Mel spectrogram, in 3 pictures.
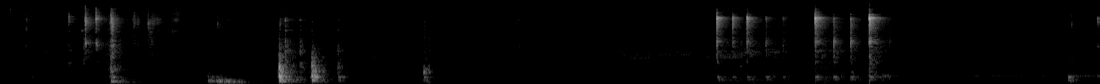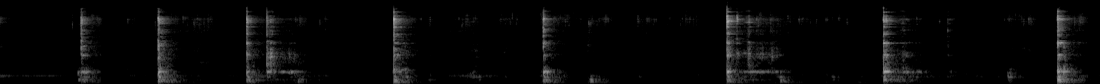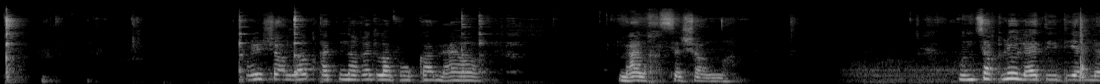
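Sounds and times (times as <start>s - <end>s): cutlery clinking against dishes: 13.5s - 14.1s, 18.3s - 18.9s.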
